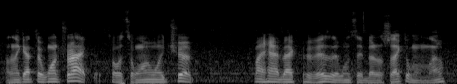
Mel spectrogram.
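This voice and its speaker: Guy reading lines for a friendly hobo in a game, folksy easygoing talk, bright lowish voice. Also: very fast, slight background noise. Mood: chatty. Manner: folksy, easygoing drawl, rural turns of phrase. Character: cheerful drifting hobo man, friendly and folksy.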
